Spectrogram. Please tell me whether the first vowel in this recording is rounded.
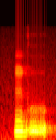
yes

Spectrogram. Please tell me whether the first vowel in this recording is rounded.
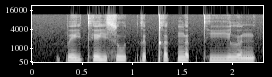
no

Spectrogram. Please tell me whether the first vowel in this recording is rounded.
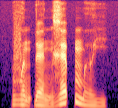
no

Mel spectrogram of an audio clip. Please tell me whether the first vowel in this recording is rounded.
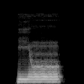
yes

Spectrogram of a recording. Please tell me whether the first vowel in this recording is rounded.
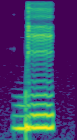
no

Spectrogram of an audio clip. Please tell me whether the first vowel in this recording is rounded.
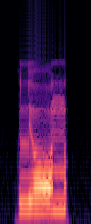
yes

